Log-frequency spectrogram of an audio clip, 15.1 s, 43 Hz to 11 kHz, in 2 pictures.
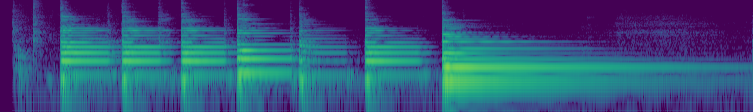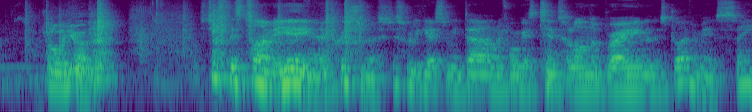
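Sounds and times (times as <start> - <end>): guitar strumming chords: 0.6 - 8.8.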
